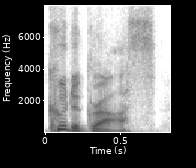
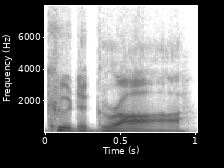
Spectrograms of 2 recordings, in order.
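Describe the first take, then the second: First: The final s of grace is pronounced. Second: The final s of grace is silent. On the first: A final, finishing blow. The speaker calls it right. "It's coup de grace, uh, and that is like the final blow" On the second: A dollop of fat. The speaker calls it wrong. "it is not, however, a coup de grace, which I think I learned from you would be a dollop of fat"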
